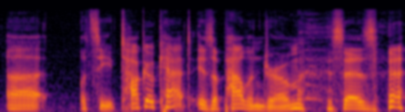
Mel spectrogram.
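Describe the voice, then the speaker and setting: A man's voice: medium pitch, animated, a little slow, no room sound. A man from Pittsburgh co-hosting a live stream, reading viewer comments aloud with frequent fillers. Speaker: co-host reading live chat. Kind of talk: casual live-stream chat.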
